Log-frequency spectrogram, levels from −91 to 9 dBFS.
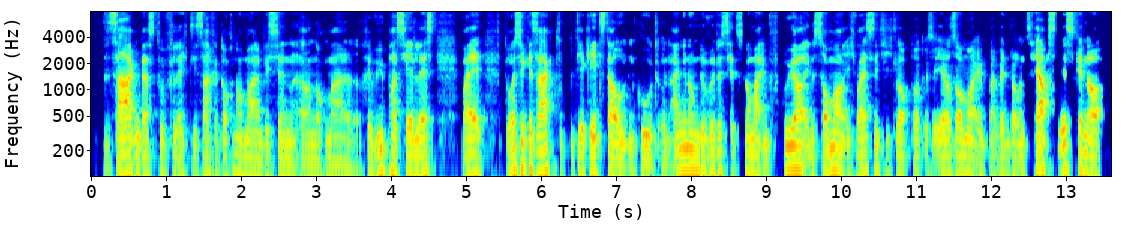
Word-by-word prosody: sagen, -, -, +5 dB
dass 85 Hz, 0 st, 0 dB
du 90 Hz, -2 st, -8 dB
vielleicht 80 Hz, -1 st, -7 dB
die 80 Hz, -, -8 dB
Sache 90 Hz, +3 st, -3 dB
doch 85 Hz, +1 st, -5 dB
noch 90 Hz, -2 st, -5 dB
mal 85 Hz, -1 st, -1 dB
'n 80 Hz, -, -5 dB
bisschen, 80 Hz, +1 st, -4 dB
äh 75 Hz, -, -6 dB
noch 75 Hz, -1 st, -6 dB
mal 75 Hz, -3 st, -6 dB
Revue 95 Hz, +5 st, -2 dB
passieren 95 Hz, -2 st, +1 dB
lässt, 95 Hz, +1 st, 0 dB, 0.3 s
weil 90 Hz, +1 st, +3 dB, 0.3 s
du 100 Hz, -, -2 dB
hast 110 Hz, +4 st, +2 dB
ja 125 Hz, -, +2 dB
gesagt, 105 Hz, 0 st, +3 dB
du 90 Hz, -, -12 dB
dir 90 Hz, +2 st, -2 dB
geht's 95 Hz, -1 st, +2 dB
da -, -, +4 dB
unten 80 Hz, -1 st, 0 dB
gut. 75 Hz, -1 st, -1 dB
Und -, -, -7 dB
angenommen, 105 Hz, +2 st, +1 dB
du 100 Hz, -, -2 dB
würdest 100 Hz, -1 st, -2 dB
jetzt -, -, -5 dB
noch 95 Hz, -, 0 dB
mal 90 Hz, -1 st, +2 dB
im 80 Hz, -, -4 dB
Frühjahr, 115 Hz, +4 st, +3 dB
im 90 Hz, -, -4 dB
Sommer, 105 Hz, +5 st, +3 dB
ich -, -, -9 dB
weiß 95 Hz, +3 st, 0 dB
nicht, 105 Hz, -4 st, -6 dB
ich 90 Hz, -, -14 dB
glaube, 85 Hz, -2 st, -3 dB
dort -, -, -6 dB
ist -, -, -10 dB
eher 90 Hz, -1 st, 0 dB
Sommer, 90 Hz, +1 st, 0 dB
eben 85 Hz, -2 st, -6 dB
bei -, -, -5 dB
wenn 85 Hz, -1 st, -3 dB
bei 85 Hz, -, -2 dB
uns 80 Hz, +2 st, -7 dB
Herbst -, -, +6 dB
ist, 120 Hz, +1 st, +1 dB
genau. 85 Hz, -6 st, +4 dB
90 Hz, 245 wpm, -25 LUFS, 85-100 Hz, 0.3 s, Herbst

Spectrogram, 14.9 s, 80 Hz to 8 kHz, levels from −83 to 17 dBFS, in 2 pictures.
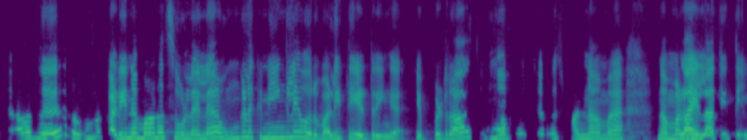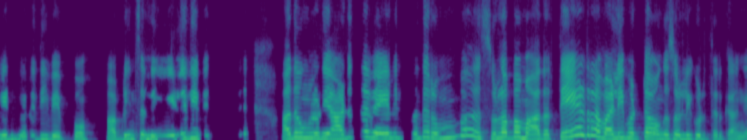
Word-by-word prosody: அதாவது 255 Hz, +1 st, -2 dB, 0.3 s
ரொம்ப 255 Hz, +6 st, -5 dB
கடினமான 265 Hz, +3 st, +2 dB
சூழல்ல 245 Hz, 0 st, -1 dB, 0.2 s
உங்களுக்கு 290 Hz, +2 st, -3 dB
நீங்களே 290 Hz, +2 st, 0 dB
ஒரு 220 Hz, -, 0 dB
வழி 205 Hz, +6 st, 0 dB
தேடுறீங்க. 195 Hz, -6 st, -1 dB, 0.3 s
"எப்பட்றா 235 Hz, +6 st, -2 dB, 0.2 s
சும்மா 240 Hz, +2 st, -4 dB
போய் 480 Hz, -, -14 dB
சேர்ச் 235 Hz, +2 st, -11 dB
பண்ணாம 205 Hz, 0 st, -2 dB, 0.5 s
நம்மளா 215 Hz, +5 st, +3 dB
எல்லாத்தையும் 205 Hz, 0 st, -1 dB
தேடி 210 Hz, 0 st, -1 dB
எழுதி 195 Hz, +3 st, -7 dB
வைப்போம்." 175 Hz, -1 st, -3 dB, 0.2 s
அப்படின்னு 210 Hz, +5 st, -3 dB
சொல்லி 195 Hz, -3 st, 0 dB, 0.2 s
எழுதி 250 Hz, +4 st, 0 dB
வெச்சுட்டு 380 Hz, -, -17 dB, 0.6 s
அது 255 Hz, -, +2 dB
உங்களுடைய 265 Hz, -1 st, +2 dB
அடுத்த 290 Hz, +6 st, -4 dB
வேலைக்கு 265 Hz, -1 st, +3 dB
வந்து, 295 Hz, +4 st, -1 dB
ரொம்ப 285 Hz, +6 st, -1 dB, 0.3 s
சுலபமா 280 Hz, +1 st, +4 dB
அத 210 Hz, 0 st, -2 dB
தேடுற 405 Hz, +5 st, +5 dB
வழி 255 Hz, +3 st, +4 dB
மட்டும் 270 Hz, +2 st, +1 dB
அவங்க 235 Hz, -3 st, 0 dB
சொல்லி 215 Hz, 0 st, 0 dB
குடுத்துருக்காங்க. 180 Hz, -2 st, -6 dB
245 Hz, 150 wpm, -21 LUFS, 210-270 Hz, 0.6 s, தேடுற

